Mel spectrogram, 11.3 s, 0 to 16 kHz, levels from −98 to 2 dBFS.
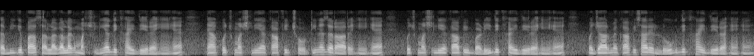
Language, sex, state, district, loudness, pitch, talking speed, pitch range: Hindi, male, Chhattisgarh, Balrampur, -27 LUFS, 125 Hz, 190 wpm, 110-135 Hz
